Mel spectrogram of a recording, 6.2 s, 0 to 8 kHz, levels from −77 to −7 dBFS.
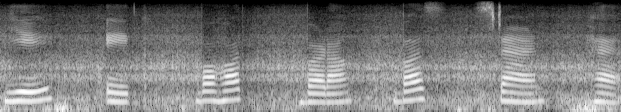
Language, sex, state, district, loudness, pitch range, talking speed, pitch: Hindi, female, Chandigarh, Chandigarh, -15 LUFS, 185-215 Hz, 65 wpm, 205 Hz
